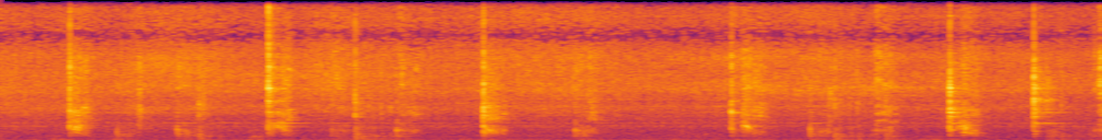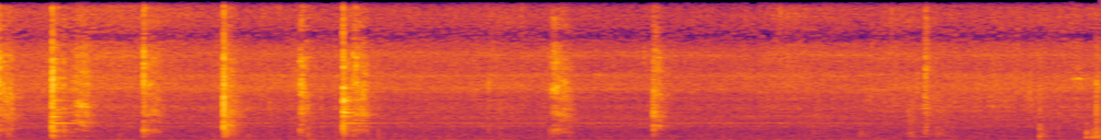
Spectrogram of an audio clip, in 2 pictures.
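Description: Broccoli and cauliflower stir-fry with curry prawns in a pan, a continuous sizzle broken by repeated sharp scrapes and clacks of a utensil stirring at an uneven rhythm, close and moderately loud, no talk.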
